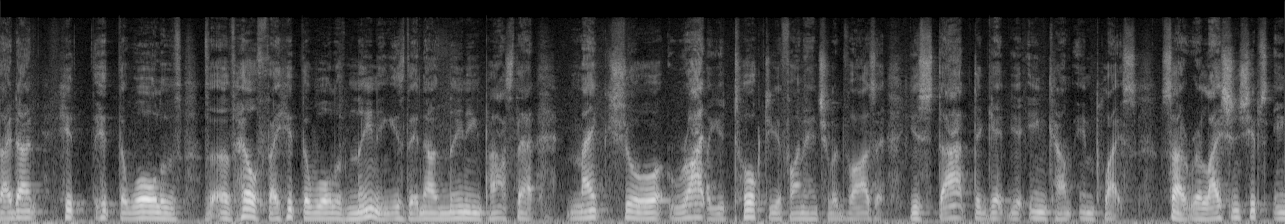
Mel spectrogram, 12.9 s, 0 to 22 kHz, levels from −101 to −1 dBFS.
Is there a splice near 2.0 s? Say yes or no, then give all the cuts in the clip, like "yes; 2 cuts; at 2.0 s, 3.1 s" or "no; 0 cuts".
yes; 3 cuts; at 2.0 s, 5.6 s, 7.1 s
